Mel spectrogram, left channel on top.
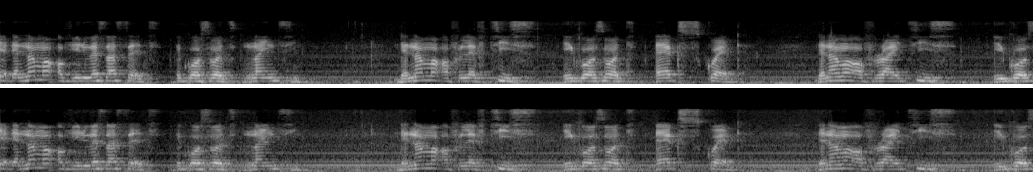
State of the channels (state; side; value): normal; both; correlation 0.80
